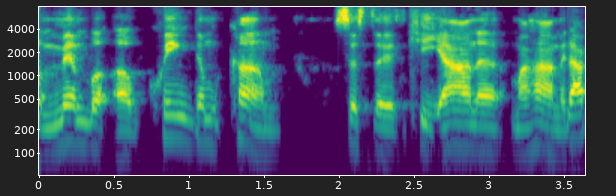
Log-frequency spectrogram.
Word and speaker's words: Qiana: and also a member of Kingdom Come, Sister Qiana Muhammad. Did I pronounce that right?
